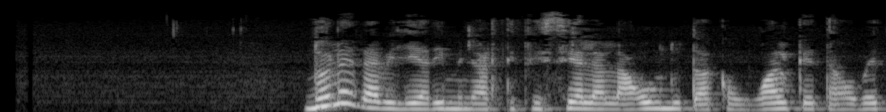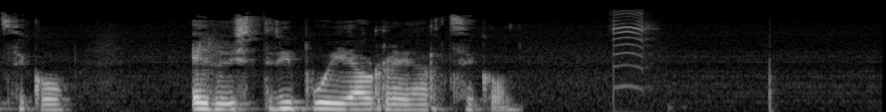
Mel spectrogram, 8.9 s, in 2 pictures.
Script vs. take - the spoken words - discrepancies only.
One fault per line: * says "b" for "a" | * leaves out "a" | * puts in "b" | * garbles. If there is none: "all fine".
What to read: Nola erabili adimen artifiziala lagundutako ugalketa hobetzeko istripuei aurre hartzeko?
* puts in "edo"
